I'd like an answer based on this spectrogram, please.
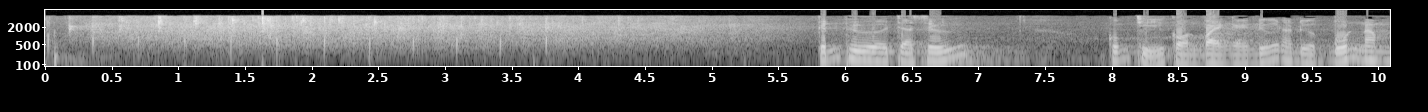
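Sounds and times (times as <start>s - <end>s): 
parish congregation applause: 0.0s - 5.8s
speech: 5.8s - 7.1s, 8.0s - 10.0s.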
